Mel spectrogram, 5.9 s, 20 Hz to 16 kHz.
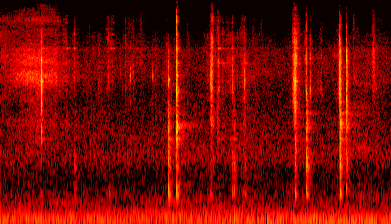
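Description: Irregular sharp clicks from the front drum-brake shoe adjuster of a 1963 VW Beetle being turned with a screwdriver through the adjusting hole in the drum. Most of the clicks come in the second half, over a steady low hum.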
